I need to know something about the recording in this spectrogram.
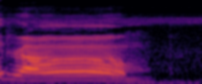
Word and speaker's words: राम: ओम, इसी ओम के पहले, इसी ओम के पहले आप र लगा दीजिए, यानी राम।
